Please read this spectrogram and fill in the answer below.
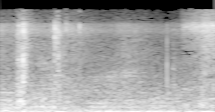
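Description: Faint background noise with a few light clicks, and a hiss that comes in near the end.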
